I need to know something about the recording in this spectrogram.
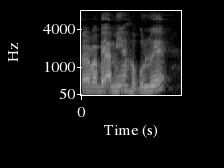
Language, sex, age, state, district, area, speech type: Assamese, male, 60+, Assam, Dhemaji, rural, spontaneous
